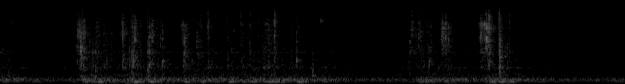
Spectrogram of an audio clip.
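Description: Computer keyboard typing: faint short runs of keystrokes, one about a second in and another around four to five seconds in.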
